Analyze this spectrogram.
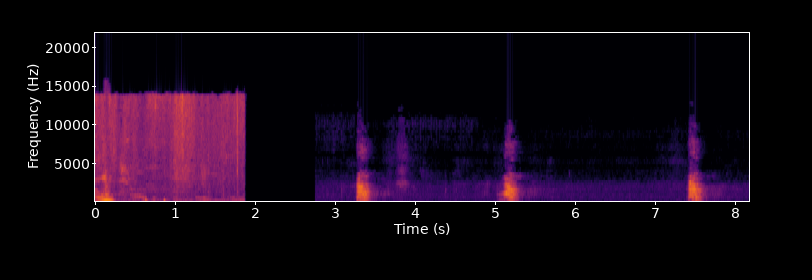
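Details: Jack Russell Terrier giving three single sharp barks about two seconds apart, each short and clipped, after an opening stretch of a person's voice and handling noise.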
